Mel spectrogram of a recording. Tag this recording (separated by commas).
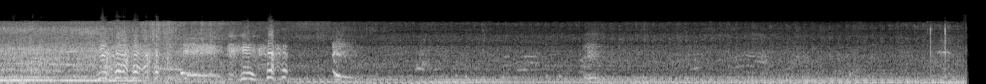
Truck, Vehicle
